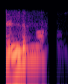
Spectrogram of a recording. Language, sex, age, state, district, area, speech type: Tamil, male, 30-45, Tamil Nadu, Thoothukudi, urban, conversation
